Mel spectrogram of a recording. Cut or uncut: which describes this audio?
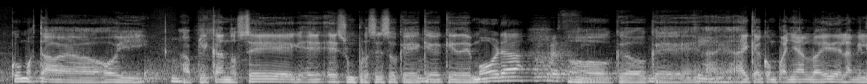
uncut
